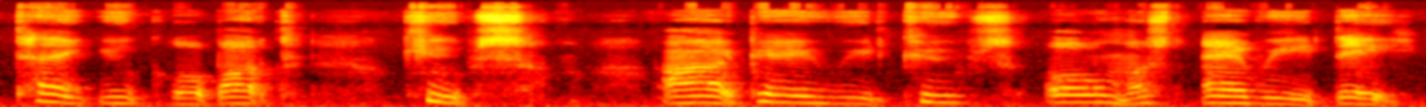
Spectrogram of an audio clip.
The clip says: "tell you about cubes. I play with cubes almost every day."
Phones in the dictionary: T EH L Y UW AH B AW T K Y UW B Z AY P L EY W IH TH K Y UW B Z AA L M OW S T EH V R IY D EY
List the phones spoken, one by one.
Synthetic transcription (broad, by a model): T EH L Y UW AH B AW T K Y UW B S AY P EY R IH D K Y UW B S AA L M OW S T EH V R IY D EY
